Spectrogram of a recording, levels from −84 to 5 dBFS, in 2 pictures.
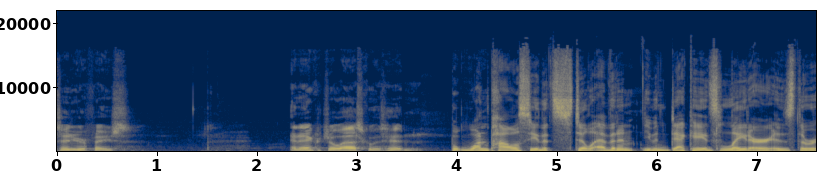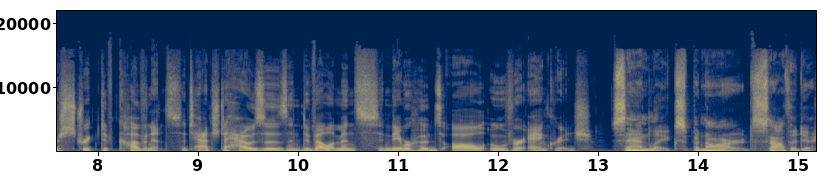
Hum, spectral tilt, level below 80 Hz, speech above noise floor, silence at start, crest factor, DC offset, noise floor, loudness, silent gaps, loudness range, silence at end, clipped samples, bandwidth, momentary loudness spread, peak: none; -4.5 dB/octave; -48 dBFS; 41 dB; 0 s; 16 dB; under 0.1%; -62 dBFS; -21 LUFS; none; 6 LU; 0 s; under 0.1%; 17 kHz; 9 LU; -6 dBFS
